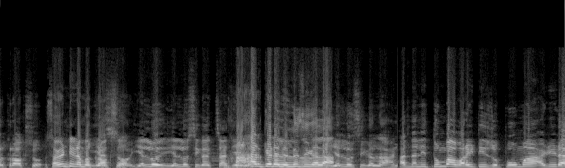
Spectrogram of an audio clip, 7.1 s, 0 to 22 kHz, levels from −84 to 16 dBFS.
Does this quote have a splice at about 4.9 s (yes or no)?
yes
